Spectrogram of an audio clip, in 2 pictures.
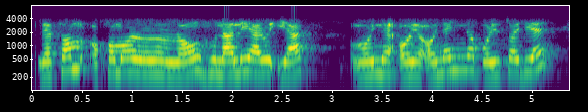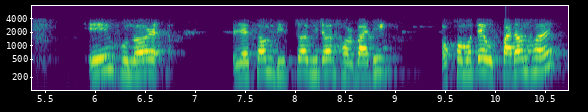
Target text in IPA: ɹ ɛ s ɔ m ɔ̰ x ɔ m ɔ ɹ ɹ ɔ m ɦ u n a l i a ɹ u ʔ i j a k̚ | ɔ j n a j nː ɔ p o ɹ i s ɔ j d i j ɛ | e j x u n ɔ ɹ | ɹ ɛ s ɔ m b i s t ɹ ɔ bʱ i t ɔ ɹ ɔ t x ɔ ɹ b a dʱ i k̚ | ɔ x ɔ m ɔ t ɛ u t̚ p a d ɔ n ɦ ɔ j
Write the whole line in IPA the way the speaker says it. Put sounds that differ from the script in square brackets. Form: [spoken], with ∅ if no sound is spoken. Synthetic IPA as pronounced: ɹ ɛ s ɔ m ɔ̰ x ɔ m ɔ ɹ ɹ ɔ [ŋ] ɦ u n a l i a ɹ u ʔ i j a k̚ | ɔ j n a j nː ɔ p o ɹ i s ɔ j d i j ɛ | e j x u n ɔ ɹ | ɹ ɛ s ɔ m b i s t ɹ ɔ bʱ i t ɔ ɹ ɔ t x ɔ ɹ b a dʱ i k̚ | ɔ x ɔ m ɔ t ɛ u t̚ p a d ɔ n ɦ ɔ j

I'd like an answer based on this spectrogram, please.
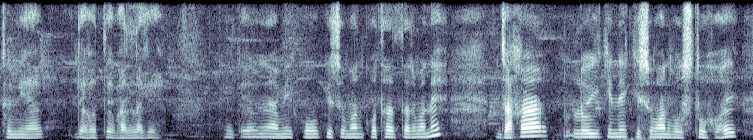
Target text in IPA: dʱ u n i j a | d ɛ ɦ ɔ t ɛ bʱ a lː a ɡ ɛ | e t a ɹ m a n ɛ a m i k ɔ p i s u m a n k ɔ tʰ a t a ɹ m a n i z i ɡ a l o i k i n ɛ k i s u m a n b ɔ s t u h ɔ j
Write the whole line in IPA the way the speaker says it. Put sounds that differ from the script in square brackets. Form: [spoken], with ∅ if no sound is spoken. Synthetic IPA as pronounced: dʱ u n i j a | d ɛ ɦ ɔ t ɛ bʱ a lː a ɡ ɛ | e t a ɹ m a n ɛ a m i k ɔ [k] i s u m a n k ɔ tʰ a t a ɹ m a n [ɛ] z [a] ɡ a l o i k i n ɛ k i s u m a n b ɔ s t u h ɔ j

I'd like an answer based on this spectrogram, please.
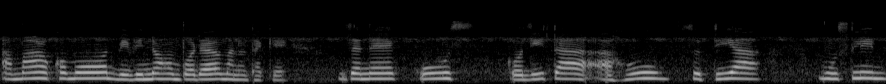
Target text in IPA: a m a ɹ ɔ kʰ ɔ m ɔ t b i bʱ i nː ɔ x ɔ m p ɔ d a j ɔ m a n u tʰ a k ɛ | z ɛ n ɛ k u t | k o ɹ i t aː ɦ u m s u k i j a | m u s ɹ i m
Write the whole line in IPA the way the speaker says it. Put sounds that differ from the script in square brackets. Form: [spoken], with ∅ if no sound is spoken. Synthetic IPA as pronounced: a m a ɹ ɔ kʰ ɔ m ɔ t b i bʱ i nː ɔ x ɔ m p ɔ d a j ɔ m a n u tʰ a k ɛ | z ɛ n ɛ k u [s] | k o [l] i t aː ɦ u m s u [t] i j a | m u s [l] i m

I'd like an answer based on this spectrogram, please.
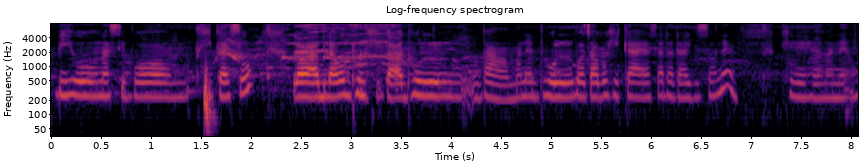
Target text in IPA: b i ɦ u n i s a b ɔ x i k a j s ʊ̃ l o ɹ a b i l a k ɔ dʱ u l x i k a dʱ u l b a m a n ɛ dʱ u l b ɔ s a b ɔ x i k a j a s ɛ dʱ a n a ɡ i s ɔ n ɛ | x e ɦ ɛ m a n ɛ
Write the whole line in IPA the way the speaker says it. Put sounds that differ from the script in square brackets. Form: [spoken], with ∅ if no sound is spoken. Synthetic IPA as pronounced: b i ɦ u n [a] s [i] b ɔ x i k a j s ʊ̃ l [ɔ] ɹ a b i l a k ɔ dʱ u l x i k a dʱ u l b a m a n ɛ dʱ u l b ɔ [z] a b ɔ x i k a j a s ɛ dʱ a [d] a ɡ i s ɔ n ɛ | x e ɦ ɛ m a n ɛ

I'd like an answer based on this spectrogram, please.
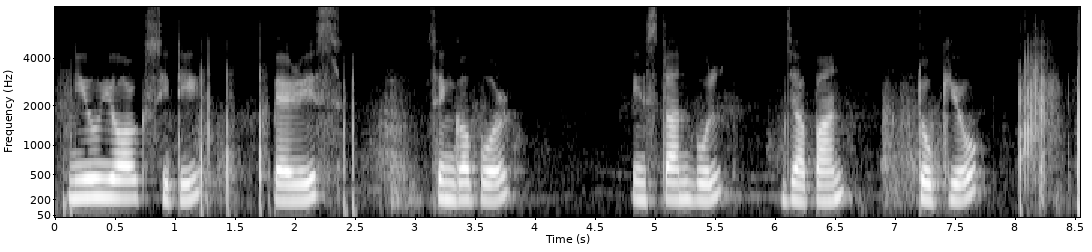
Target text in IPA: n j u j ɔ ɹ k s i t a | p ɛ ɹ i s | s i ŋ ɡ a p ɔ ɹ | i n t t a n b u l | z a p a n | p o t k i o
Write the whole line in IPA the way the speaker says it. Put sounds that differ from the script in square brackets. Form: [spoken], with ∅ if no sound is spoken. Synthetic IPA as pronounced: n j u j ɔ ɹ k s i t [i] | p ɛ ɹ i s | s i ŋ ɡ a p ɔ ɹ | i n [s] t a n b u l | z a p a n | [t] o [∅] k i o

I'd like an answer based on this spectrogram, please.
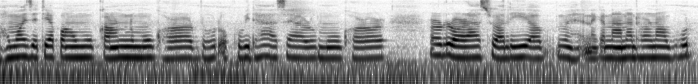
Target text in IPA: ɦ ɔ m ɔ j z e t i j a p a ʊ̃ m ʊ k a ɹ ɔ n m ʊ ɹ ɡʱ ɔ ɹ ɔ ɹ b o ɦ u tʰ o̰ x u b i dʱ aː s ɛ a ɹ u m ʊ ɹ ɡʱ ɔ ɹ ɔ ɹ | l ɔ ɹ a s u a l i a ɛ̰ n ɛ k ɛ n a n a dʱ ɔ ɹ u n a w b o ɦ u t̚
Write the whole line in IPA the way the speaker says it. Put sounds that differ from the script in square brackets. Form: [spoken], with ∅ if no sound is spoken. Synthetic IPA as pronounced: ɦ ɔ m ɔ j z e t i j a p a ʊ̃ m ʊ k a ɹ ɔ n m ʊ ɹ ɡʱ ɔ ɹ ɔ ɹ b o ɦ u [t] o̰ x u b i dʱ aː s ɛ a ɹ u m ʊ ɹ ɡʱ ɔ ɹ ɔ ɹ | l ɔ ɹ a s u a l i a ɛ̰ n ɛ k ɛ n a n a dʱ ɔ ɹ [ɔ] n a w b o ɦ u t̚

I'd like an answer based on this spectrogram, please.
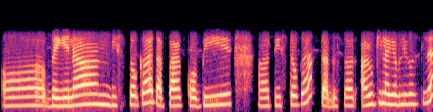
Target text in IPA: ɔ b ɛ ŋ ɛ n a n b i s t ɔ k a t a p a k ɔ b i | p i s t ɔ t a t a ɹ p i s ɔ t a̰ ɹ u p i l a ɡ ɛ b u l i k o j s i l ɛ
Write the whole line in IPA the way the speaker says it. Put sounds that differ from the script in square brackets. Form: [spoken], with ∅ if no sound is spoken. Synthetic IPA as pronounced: ɔ b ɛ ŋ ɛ n a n b i s t ɔ k a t a p a k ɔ b i | [t] i s t ɔ [k] a t a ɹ p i s ɔ t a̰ ɹ u [k] i l a ɡ ɛ b u l i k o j s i l ɛ

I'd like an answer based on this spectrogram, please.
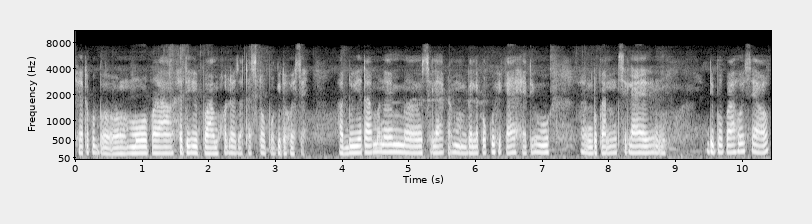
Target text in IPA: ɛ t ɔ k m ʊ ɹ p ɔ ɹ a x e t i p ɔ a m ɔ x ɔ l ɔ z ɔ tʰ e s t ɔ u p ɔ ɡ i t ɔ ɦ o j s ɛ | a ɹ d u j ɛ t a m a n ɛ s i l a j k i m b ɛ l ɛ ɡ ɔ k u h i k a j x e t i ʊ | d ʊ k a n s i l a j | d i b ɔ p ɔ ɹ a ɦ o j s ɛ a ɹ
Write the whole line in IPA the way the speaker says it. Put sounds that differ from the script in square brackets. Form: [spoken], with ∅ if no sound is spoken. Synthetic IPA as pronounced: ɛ t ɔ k m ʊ ɹ p ɔ ɹ a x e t i p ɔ a m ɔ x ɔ l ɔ z ɔ tʰ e s t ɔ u p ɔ [k] i t ɔ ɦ o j s ɛ | a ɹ d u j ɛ t a m a n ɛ s i l a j k [a] m b ɛ l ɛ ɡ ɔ k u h i k a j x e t i ʊ | d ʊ k a n s i l a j | d i b ɔ p ɔ ɹ a ɦ o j s ɛ a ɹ

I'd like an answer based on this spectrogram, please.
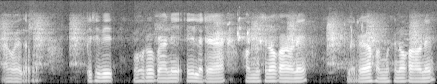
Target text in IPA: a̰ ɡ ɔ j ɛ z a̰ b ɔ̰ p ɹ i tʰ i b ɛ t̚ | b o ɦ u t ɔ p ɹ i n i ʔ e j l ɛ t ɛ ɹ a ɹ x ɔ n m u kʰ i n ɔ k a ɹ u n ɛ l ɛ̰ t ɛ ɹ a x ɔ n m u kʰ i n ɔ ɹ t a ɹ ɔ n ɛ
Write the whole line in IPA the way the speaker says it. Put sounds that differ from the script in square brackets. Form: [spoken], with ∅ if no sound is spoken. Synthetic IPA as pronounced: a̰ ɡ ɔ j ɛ z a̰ b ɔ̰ p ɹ i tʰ i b [i] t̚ | b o ɦ u t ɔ p ɹ [a] n i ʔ e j l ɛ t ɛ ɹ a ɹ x ɔ n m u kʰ i n ɔ k a ɹ [ɔ] n ɛ l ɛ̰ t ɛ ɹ a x ɔ n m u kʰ i n ɔ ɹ [k] a ɹ ɔ n ɛ

